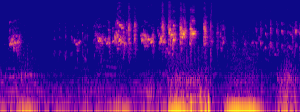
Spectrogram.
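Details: Pet budgerigars at a meal of seeds and vegetables: short whistled chirps and rapid warbled chatter in uneven bursts, with clicking pecks and a low background hum.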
